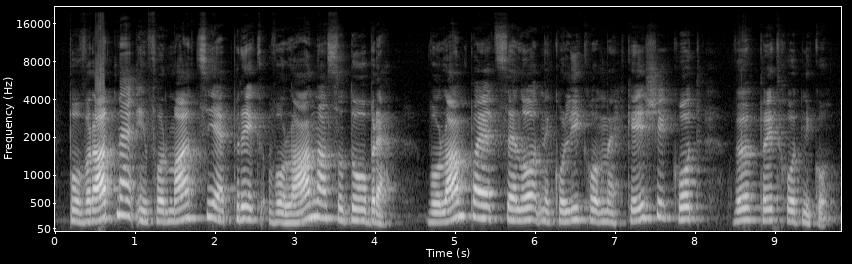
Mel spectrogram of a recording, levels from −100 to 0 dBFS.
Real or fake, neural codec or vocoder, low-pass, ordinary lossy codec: real; none; 19.8 kHz; none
